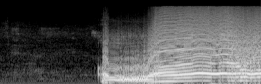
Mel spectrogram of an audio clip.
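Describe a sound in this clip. A man chants loudly and melodiously through a microphone.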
